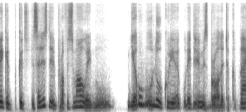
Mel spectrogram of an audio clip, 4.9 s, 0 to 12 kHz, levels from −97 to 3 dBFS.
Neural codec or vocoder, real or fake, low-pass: codec, 16 kHz in and 24 kHz out, 0.9 kbps, LongCat-Audio-Codec, four codebook decoder; fake; 10.8 kHz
